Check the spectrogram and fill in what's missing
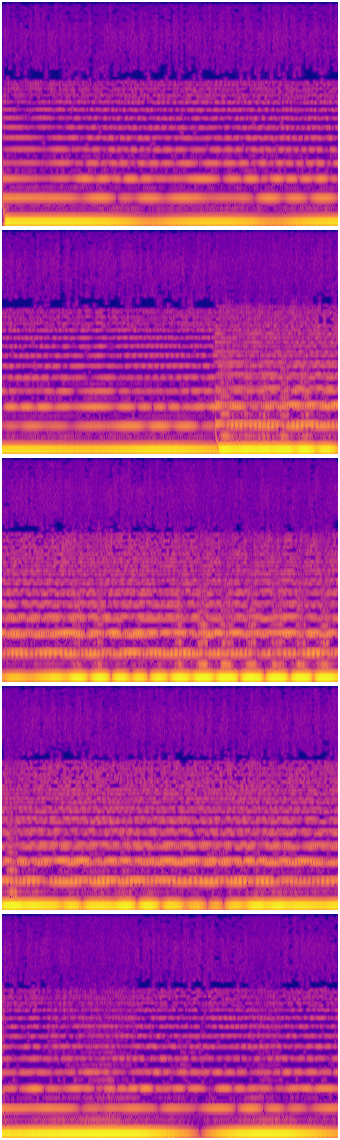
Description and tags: My alarm sound
alarm, enemy, war, warning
